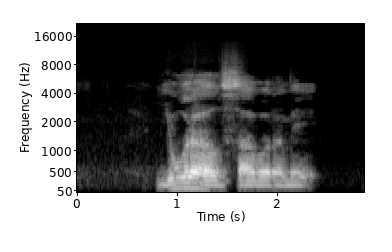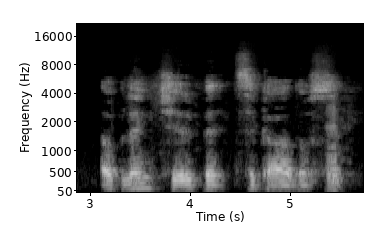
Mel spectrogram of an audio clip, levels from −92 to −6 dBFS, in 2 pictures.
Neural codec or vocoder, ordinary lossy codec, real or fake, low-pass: none; AAC, 48 kbps; real; 14.4 kHz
